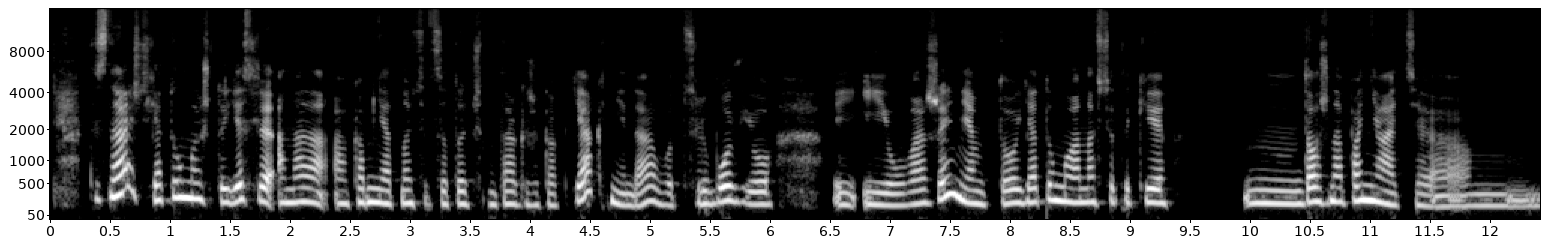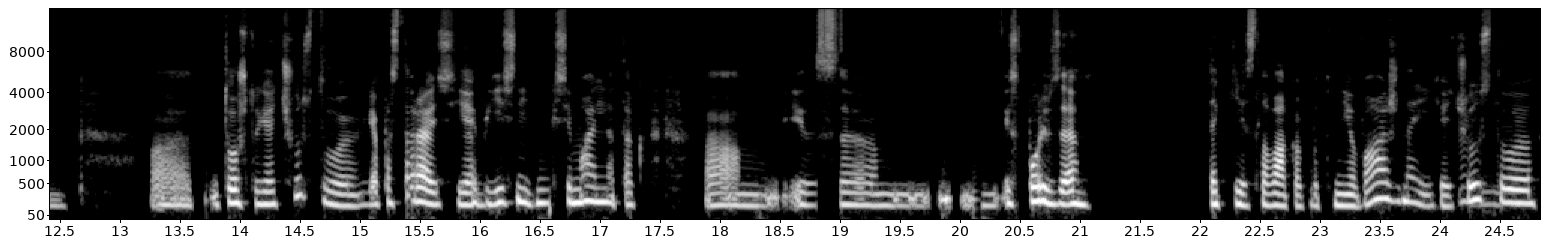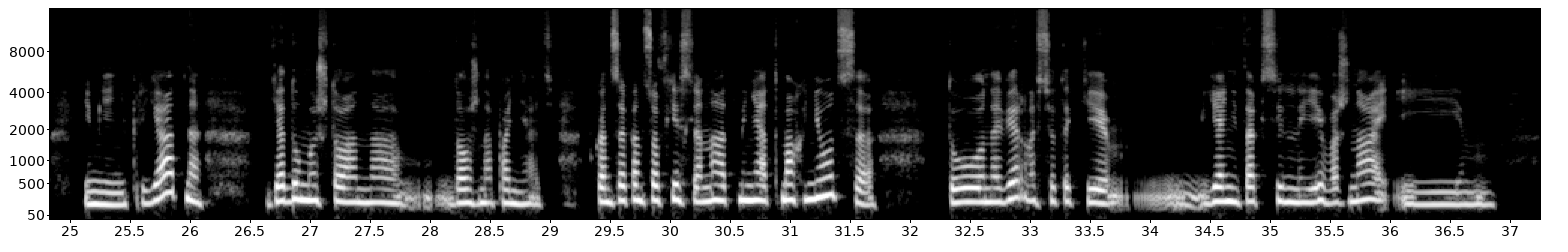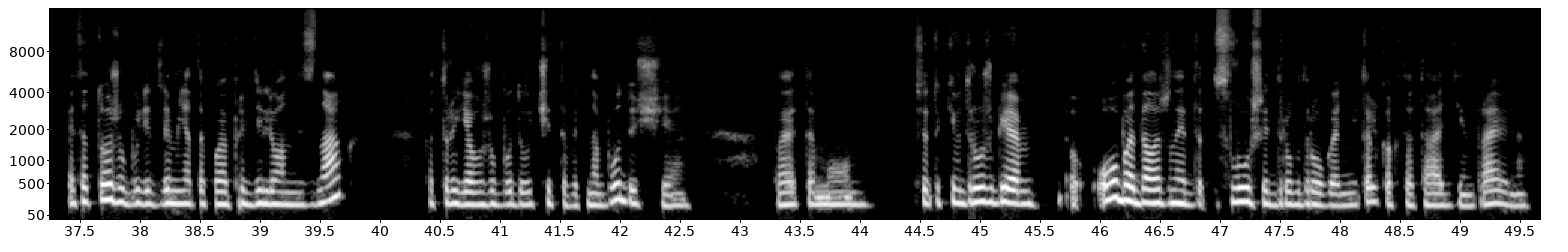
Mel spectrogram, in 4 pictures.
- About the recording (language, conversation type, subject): Russian, advice, С какими трудностями вы сталкиваетесь при установлении личных границ в дружбе?
- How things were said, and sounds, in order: none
